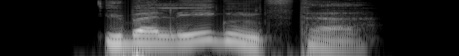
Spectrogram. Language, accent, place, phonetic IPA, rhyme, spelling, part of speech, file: German, Germany, Berlin, [ˌyːbɐˈleːɡn̩stə], -eːɡn̩stə, überlegenste, adjective, De-überlegenste.ogg
- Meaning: inflection of überlegen: 1. strong/mixed nominative/accusative feminine singular superlative degree 2. strong nominative/accusative plural superlative degree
